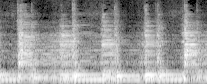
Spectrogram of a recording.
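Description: Acoustic guitar playing a blues lick in E: picked notes over ringing low strings, several plucks a second.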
